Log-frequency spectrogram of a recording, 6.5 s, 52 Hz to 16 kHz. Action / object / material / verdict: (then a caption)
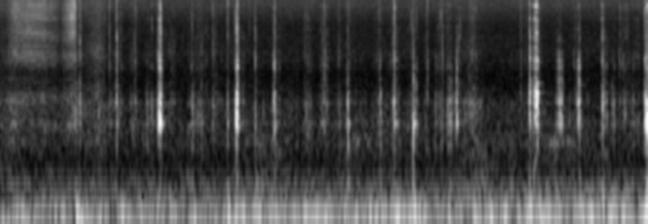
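scrape / plastic game controller / plastic / none. A thin metal pick scrapes along the shell seams and around the triggers of a hollow black plastic PS4 controller held in gloved hands. It starts with a brief bright hiss, then gives quiet, dry scratching broken by many short, sharp clicks and ticks that stop almost instantly.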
